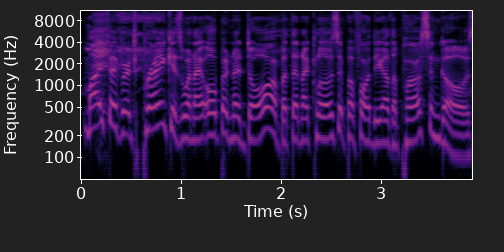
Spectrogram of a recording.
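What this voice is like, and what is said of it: Mock German accent. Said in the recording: “There were a couple of accents that you and I have had a really good time making fun of... Our friend Tom, the German.”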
